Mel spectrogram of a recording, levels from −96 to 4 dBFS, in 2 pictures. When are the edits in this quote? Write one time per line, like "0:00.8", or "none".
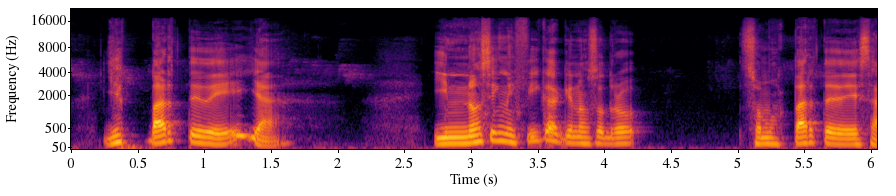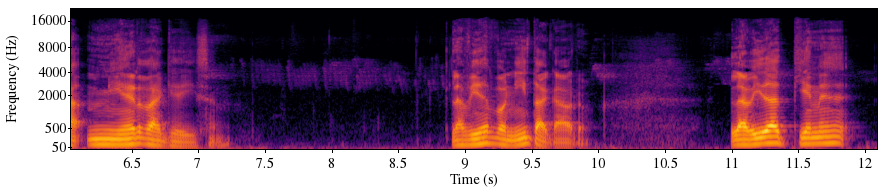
none

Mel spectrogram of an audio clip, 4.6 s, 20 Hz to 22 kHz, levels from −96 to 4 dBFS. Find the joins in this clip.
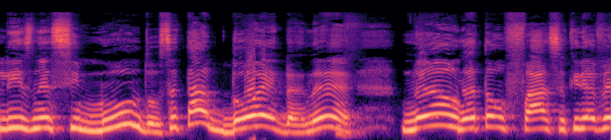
0:03.4

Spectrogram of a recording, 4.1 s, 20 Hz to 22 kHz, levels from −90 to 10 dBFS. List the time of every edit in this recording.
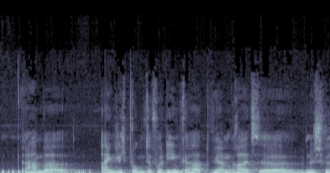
0:02.6

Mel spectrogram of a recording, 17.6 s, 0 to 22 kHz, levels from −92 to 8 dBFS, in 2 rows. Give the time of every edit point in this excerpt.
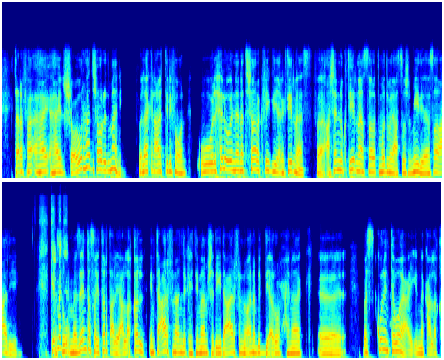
0:10.1

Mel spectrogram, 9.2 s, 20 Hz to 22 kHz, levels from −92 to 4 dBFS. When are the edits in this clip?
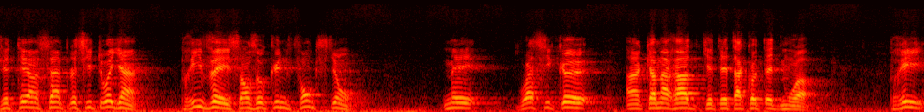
0:04.3

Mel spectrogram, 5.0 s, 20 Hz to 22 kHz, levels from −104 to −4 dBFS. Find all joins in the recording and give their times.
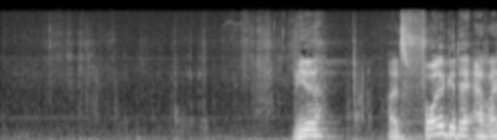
0:03.7

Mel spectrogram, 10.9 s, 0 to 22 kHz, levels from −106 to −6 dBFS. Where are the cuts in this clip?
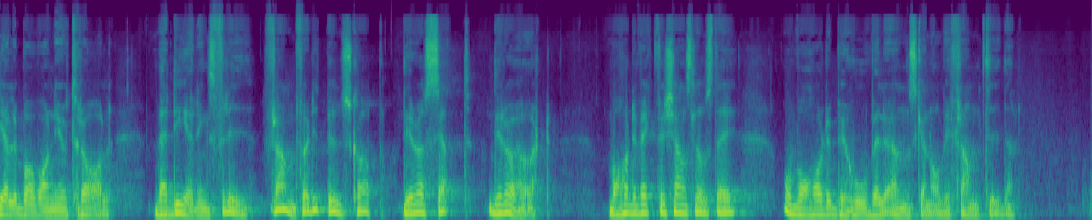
none

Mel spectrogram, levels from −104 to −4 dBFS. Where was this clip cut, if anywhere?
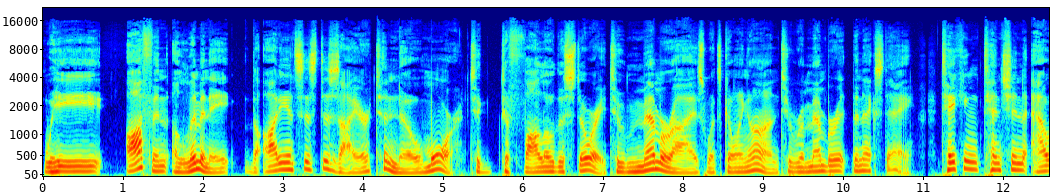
none

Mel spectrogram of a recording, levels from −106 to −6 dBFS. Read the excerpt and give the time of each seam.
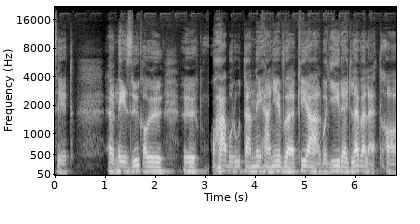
0:01.7
0:03.1

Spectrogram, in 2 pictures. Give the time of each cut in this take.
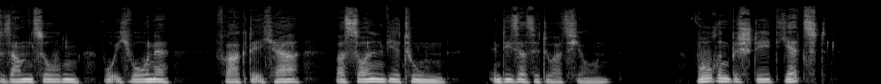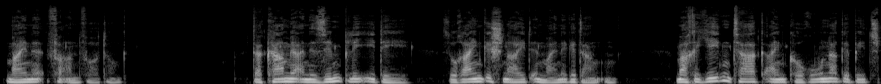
none

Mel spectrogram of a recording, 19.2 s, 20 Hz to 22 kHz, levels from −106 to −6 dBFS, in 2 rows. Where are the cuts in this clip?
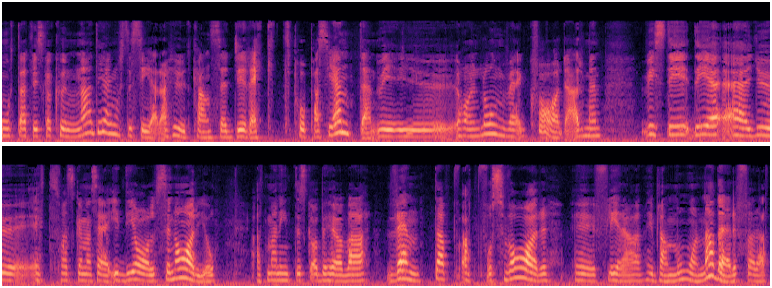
none

